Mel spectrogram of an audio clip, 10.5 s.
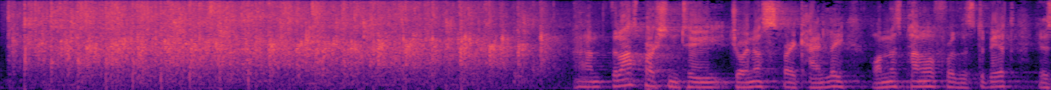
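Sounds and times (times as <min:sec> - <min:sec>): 
audience applause: 0:00.0 - 0:05.7
speech: 0:05.8 - 0:10.5.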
